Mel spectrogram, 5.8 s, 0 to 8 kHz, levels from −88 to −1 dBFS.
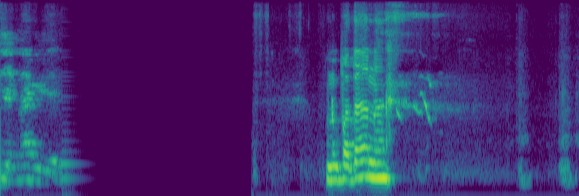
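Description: The audio cuts out from 0.62 s to 2.53 s. A fading buzz continues the last sound briefly. Then nearly 1.7 s of silence follows before sound resumes, with that stretch gone. This is likely a long network dropout. The audio passes through a call codec with nothing above 8 kHz, which fits G.722 at 64 kbps.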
